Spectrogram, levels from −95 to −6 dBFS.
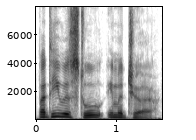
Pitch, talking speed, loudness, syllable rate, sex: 145 Hz, 190 wpm, -17 LUFS, 5.3 syllables/s, male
